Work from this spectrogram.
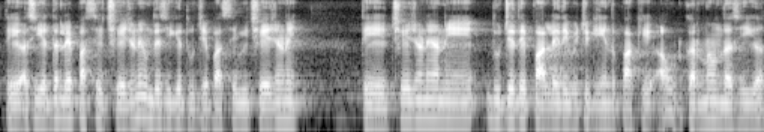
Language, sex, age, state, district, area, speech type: Punjabi, male, 45-60, Punjab, Patiala, urban, spontaneous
